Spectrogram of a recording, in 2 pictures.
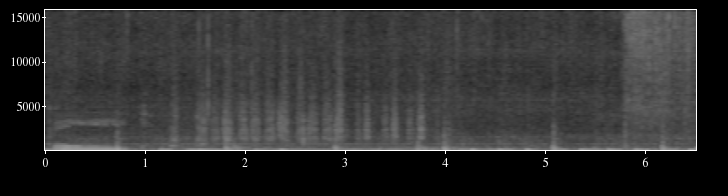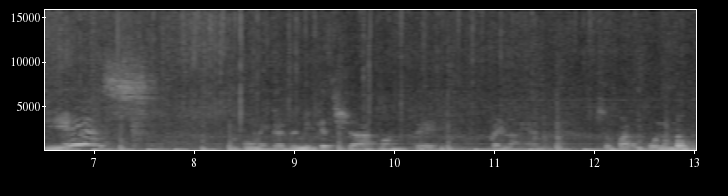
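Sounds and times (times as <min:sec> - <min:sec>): pancake sizzling: 0:00.2 - 0:13.0
spatula scraping a frying pan: 0:01.2 - 0:04.2.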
